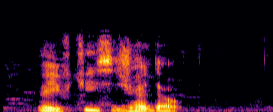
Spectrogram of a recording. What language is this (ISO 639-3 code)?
kab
